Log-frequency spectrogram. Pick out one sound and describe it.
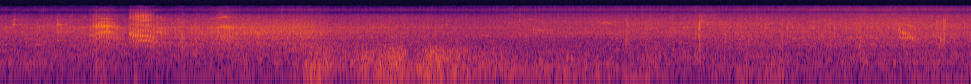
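Wind blows and buffets outdoors.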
